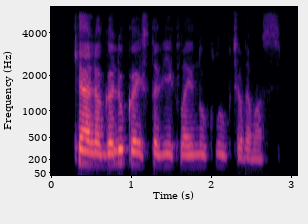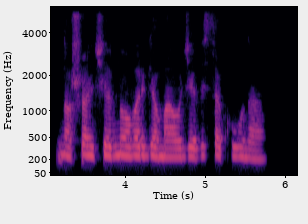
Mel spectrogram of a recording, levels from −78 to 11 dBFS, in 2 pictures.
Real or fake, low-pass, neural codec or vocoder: real; 5.4 kHz; none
